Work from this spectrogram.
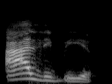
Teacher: álibi é proparoxítona, é a antepenúltima mais forte.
